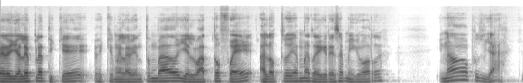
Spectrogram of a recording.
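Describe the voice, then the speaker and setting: Medium in pitch, a man speaks at a moderate pace with ordinary pitch variation in a plain, everyday voice. The recording is very clean, with a silent background. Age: 20s. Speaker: podcast co-host, psychologist. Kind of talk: casual chat.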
